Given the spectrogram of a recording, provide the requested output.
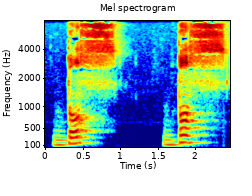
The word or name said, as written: het bos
